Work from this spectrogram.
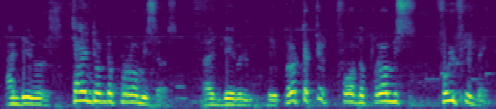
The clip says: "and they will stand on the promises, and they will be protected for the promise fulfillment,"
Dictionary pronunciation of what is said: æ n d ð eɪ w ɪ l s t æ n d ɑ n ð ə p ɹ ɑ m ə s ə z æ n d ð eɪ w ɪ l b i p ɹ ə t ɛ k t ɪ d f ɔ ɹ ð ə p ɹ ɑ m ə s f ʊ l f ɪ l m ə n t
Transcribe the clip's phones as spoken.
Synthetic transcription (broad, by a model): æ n d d eɪ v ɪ l s t æ n d ɑ n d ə p ɹ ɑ m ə s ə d æ n d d eɪ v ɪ l b i p ɹ ə t ɛ k t ɪ d f ɔ ɹ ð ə p ɹ ɑ m ə s f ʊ l f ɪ l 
